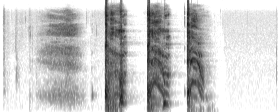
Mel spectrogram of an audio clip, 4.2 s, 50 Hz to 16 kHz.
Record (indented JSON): {
  "three_cough_length": "4.2 s",
  "three_cough_amplitude": 32768,
  "three_cough_signal_mean_std_ratio": 0.32,
  "survey_phase": "beta (2021-08-13 to 2022-03-07)",
  "age": "18-44",
  "gender": "Female",
  "wearing_mask": "No",
  "symptom_runny_or_blocked_nose": true,
  "symptom_headache": true,
  "smoker_status": "Ex-smoker",
  "respiratory_condition_asthma": false,
  "respiratory_condition_other": false,
  "recruitment_source": "Test and Trace",
  "submission_delay": "1 day",
  "covid_test_result": "Positive",
  "covid_test_method": "RT-qPCR"
}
